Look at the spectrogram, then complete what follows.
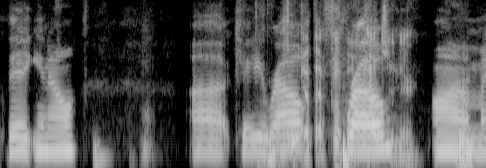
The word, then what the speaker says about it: Rout: route as in p-a-p-e-r-r-o-u-t r-o-u-t is my last name no e at the end it's pronounced route so that's like yeah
